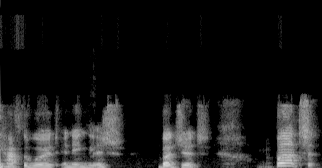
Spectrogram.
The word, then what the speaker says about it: Budget: the word in English budget but in German it's pronounced the French way so we' got French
